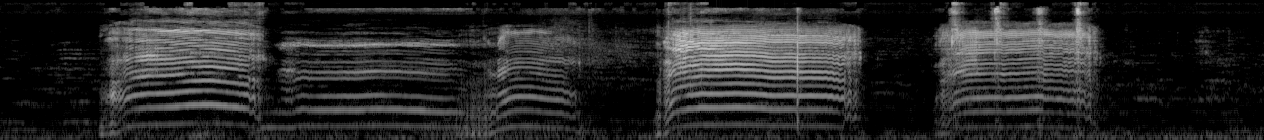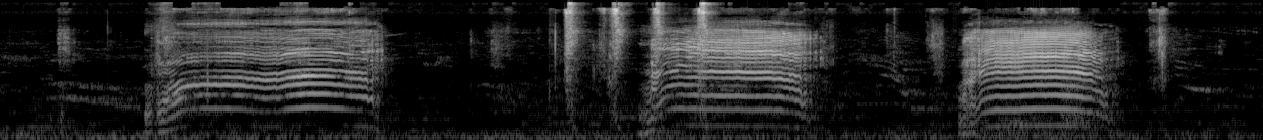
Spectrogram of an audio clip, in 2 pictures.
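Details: Meowing cats in Pakistan give about eight insistent, bright meows spaced roughly one to two seconds apart, some rising sharply at the start, with a few sharp clicks between calls.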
